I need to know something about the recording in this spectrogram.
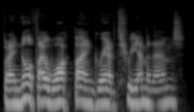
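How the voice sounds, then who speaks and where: A man's voice: on the high side, level tone, brisk. A man in his sixties, a business owner talking as a guest in a casual interview, blunt and emphatic, often restarting his sentences. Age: 60s.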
